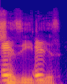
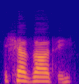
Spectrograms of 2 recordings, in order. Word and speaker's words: Shahzadi: Shahzadi, is it? It is Shahzadi. It's Shahzadi, Dr. Shahzadi, Okay. yes. I do apologise. Almost right.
